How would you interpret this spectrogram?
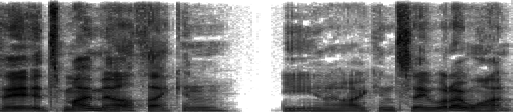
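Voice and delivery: breezy, nonchalant delivery. Retelling his son's reply to the neighbors: imitating a nonchalant kid. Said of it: "very nonchalant".

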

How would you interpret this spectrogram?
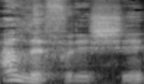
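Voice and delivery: offhand, easy, unforced delivery. Imitating a movie character's line, said not hard this time: imitating an unforced, not-hard delivery. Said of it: "He doesn't say it all hard this time".

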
